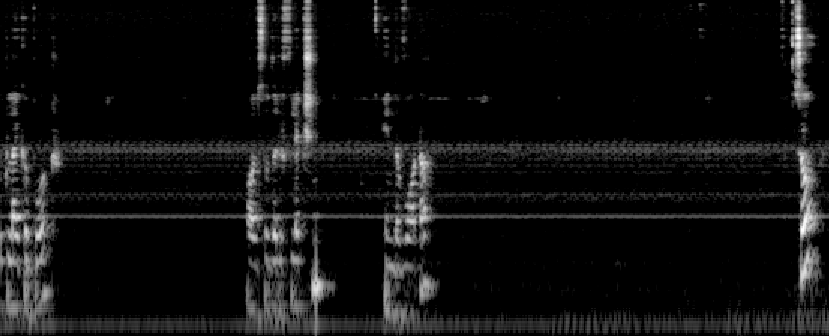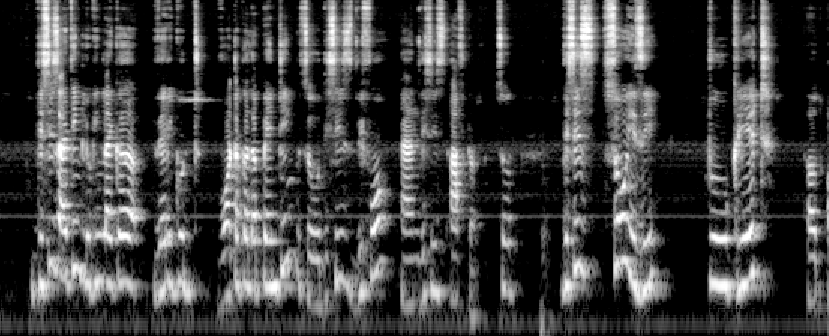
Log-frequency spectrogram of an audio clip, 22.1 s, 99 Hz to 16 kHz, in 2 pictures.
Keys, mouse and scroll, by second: 15.3 click.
